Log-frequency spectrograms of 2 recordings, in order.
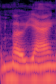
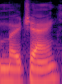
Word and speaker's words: Mojang: a little while ago mo yang actually mo yang or Mojang depending on how you pronounce it / chili held a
